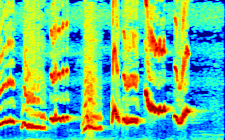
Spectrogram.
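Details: White-rumped shama singing in the morning, used to stimulate lazy birds: loud clear whistled phrases, some falling and some swooping upward, in about seven short bursts over three seconds.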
